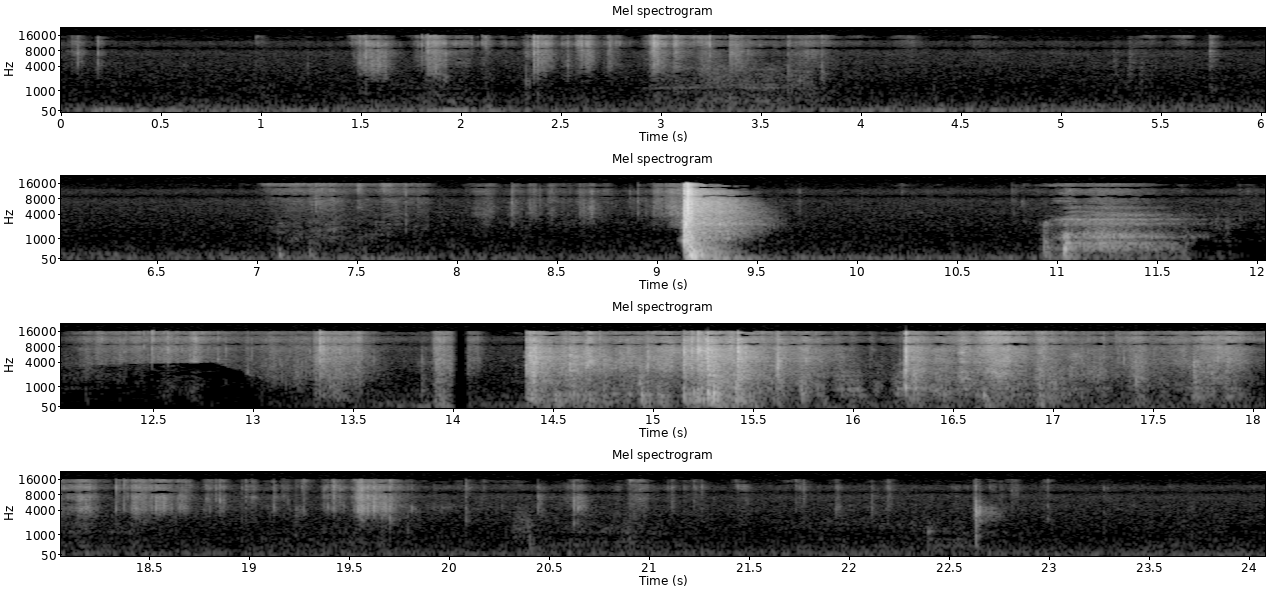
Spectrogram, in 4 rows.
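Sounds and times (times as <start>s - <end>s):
rustling and scraping: 1.4s - 4.1s, 12.1s - 21.3s
bow loosing sharp crack: 9.1s - 9.5s.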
